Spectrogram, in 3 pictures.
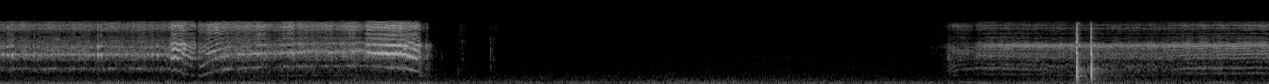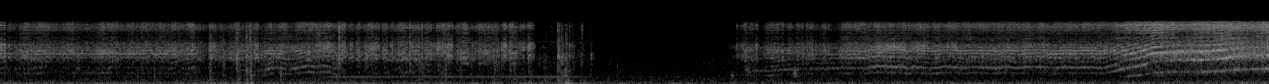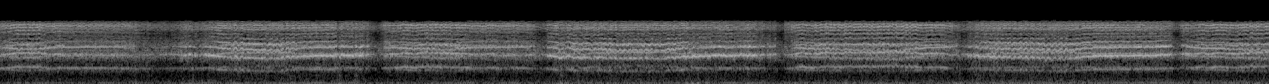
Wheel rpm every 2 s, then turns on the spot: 180, 200, 20, 0, 10, 60, 70, 70, 70, 10, 60, 70, 170, 200, 200, 200, 200, 190, 200.
4-6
